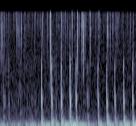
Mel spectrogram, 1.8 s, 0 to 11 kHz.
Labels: {"label": "biophony, knock", "recorder": "SoundTrap 300"}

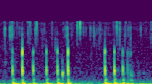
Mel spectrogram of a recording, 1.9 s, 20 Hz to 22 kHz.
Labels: {"label": "biophony, knock", "recorder": "SoundTrap 300"}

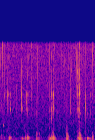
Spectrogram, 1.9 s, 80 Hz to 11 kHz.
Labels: {"label": "geophony, waves", "recorder": "SoundTrap 300"}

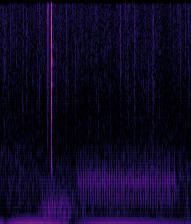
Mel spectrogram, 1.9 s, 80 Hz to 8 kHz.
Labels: {"label": "biophony, croak", "recorder": "SoundTrap 500"}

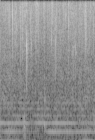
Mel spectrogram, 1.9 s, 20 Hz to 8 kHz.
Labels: {"label": "biophony, midshipman", "recorder": "SoundTrap 500"}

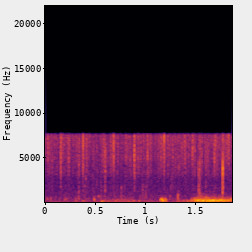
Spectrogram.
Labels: {"label": "biophony, growl", "recorder": "SoundTrap 600 or HydroMoth"}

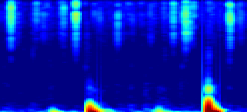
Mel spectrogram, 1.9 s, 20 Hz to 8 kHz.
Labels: {"label": "biophony, double pulse", "recorder": "SoundTrap 300"}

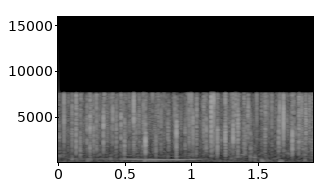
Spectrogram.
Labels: {"label": "biophony", "recorder": "SoundTrap 300"}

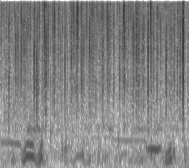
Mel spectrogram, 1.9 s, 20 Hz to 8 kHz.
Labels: {"label": "biophony, cascading saw", "recorder": "SoundTrap 600 or HydroMoth"}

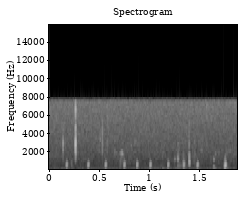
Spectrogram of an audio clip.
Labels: {"label": "biophony, knock croak", "recorder": "SoundTrap 300"}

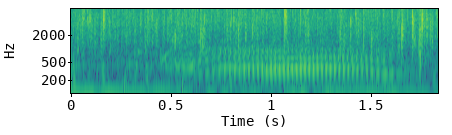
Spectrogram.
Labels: {"label": "biophony", "recorder": "SoundTrap 300"}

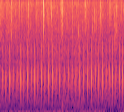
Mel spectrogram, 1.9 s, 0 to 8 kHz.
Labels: {"label": "biophony, rattle", "recorder": "SoundTrap 500"}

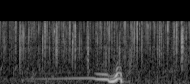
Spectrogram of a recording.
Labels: {"label": "biophony, cascading saw", "recorder": "SoundTrap 600 or HydroMoth"}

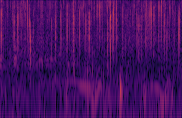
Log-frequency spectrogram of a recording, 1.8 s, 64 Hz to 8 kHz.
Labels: {"label": "biophony, cascading saw", "recorder": "SoundTrap 600 or HydroMoth"}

